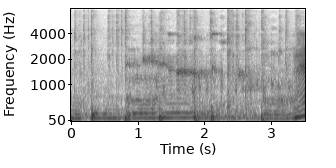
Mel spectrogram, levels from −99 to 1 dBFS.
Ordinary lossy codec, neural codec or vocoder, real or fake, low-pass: none; codec, 16 kHz, 2 kbps, FunCodec, trained on LibriTTS, 25 frames a second; fake; none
